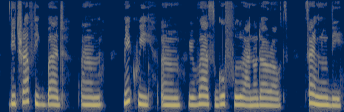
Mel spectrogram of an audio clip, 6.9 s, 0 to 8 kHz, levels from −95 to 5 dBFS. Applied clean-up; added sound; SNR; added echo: none; none; none; none.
